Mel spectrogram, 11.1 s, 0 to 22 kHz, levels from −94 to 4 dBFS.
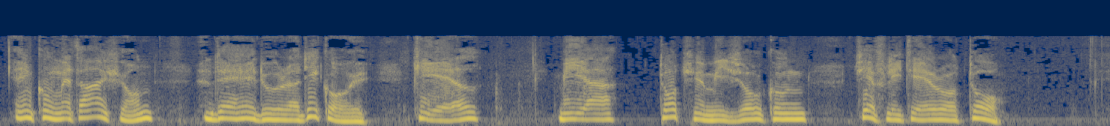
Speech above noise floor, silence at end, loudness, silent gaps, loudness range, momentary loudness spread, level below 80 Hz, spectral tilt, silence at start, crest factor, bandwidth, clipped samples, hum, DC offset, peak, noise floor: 31 dB; 0.2 s; -15 LUFS; none; 3 LU; 10 LU; -46 dBFS; -6.5 dB/octave; 0.1 s; 14 dB; 8 kHz; under 0.1%; none; under 0.1%; -2 dBFS; -45 dBFS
